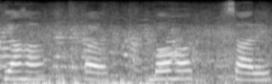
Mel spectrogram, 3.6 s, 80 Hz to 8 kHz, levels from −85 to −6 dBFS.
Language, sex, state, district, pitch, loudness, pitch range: Hindi, male, Chandigarh, Chandigarh, 260 Hz, -14 LUFS, 245-275 Hz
